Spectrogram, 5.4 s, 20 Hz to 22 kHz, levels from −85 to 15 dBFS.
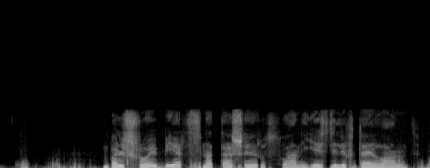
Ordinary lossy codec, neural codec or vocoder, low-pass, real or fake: none; none; none; real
